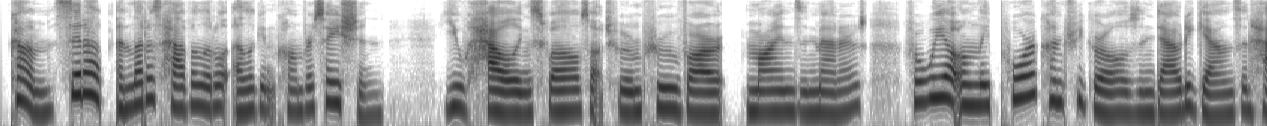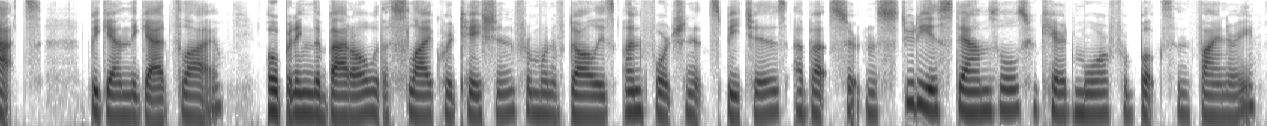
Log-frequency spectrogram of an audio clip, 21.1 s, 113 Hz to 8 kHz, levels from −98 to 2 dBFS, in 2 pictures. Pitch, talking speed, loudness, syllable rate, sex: 190 Hz, 175 wpm, -23 LUFS, 5.0 syllables/s, female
